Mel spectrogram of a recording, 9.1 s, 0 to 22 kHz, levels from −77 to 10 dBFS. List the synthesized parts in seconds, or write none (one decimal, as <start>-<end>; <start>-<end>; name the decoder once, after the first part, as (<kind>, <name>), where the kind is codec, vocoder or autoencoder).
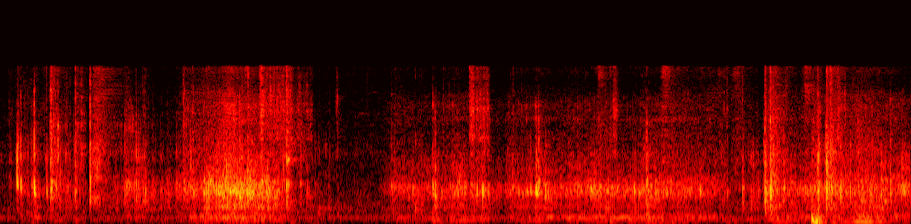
5.5-6.6 (vocoder, WaveNeXt)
